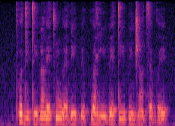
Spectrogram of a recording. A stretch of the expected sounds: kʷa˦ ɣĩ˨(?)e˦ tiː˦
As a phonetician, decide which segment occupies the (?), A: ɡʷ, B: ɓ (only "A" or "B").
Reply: B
